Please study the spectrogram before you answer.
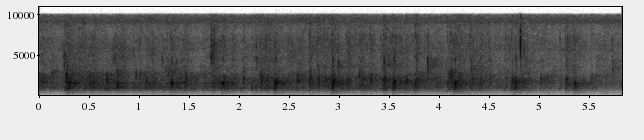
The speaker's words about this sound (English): Oh, I think you should clap and shout.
